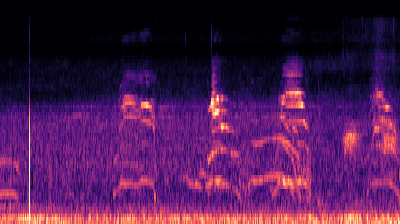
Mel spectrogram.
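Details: Rescued mother cat caring for her adopted kitten alongside her own kittens; a run of short, high, arching meows, several overlapping, recurring every second or so over a low steady hum, with one sharp click near the start.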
